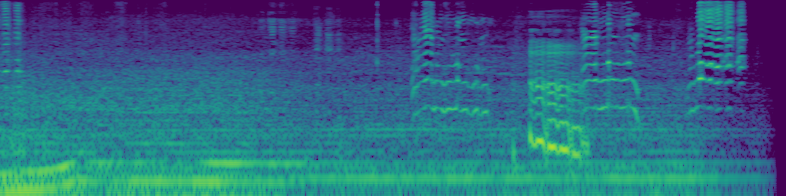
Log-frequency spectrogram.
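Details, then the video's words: Young female Nigerian Dwarf goat calling with her mouth full, producing quavering, wobbly bleats in three bursts near the end, preceded by steady low farm hum and chewing sounds. "Baby Goat Talking With Her Mouth Full"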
